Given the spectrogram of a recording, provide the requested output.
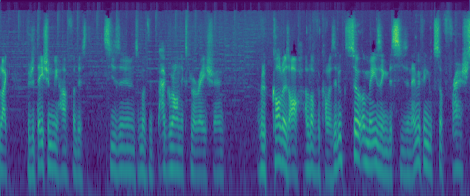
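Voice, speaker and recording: Enthusiastic man explaining, mid-pitched, over music. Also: gravelly, a little mellow. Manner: enthusiastic, halting, repeats emphatic words. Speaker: lead artist, interview guest. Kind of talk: casual unscripted explanation.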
